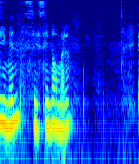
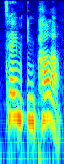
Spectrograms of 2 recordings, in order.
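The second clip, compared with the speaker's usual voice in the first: loud announcement; 4 semitones higher, 14 dB louder, much slower than usual. Real, not acted.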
